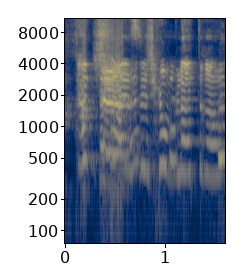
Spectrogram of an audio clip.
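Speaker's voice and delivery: laughing exasperation. Real, not acted. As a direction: give up while cracking up.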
